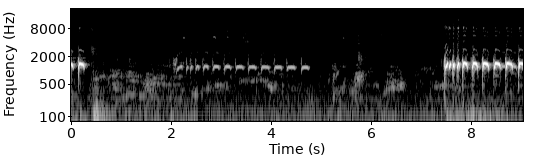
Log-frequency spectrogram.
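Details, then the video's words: Local zebra dove singing briskly, used as a lure to get a silent dove to answer: a soft run of short, even, hooked coos mid-clip, then a louder rapid burst of about ten clipped notes at the end, with near-silence between. "perkutut lokal gacor pancingan ampuh perkutut bisu langsung nyaut"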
